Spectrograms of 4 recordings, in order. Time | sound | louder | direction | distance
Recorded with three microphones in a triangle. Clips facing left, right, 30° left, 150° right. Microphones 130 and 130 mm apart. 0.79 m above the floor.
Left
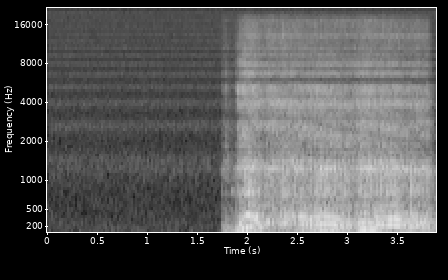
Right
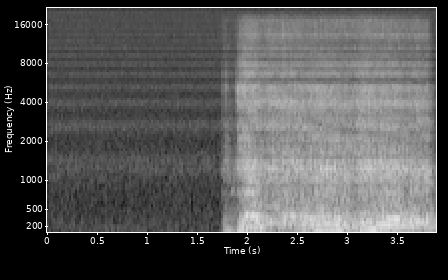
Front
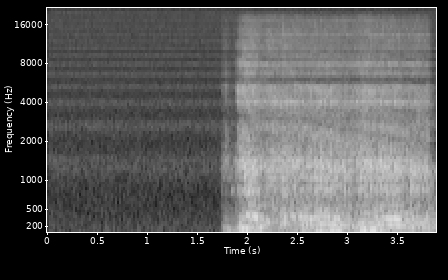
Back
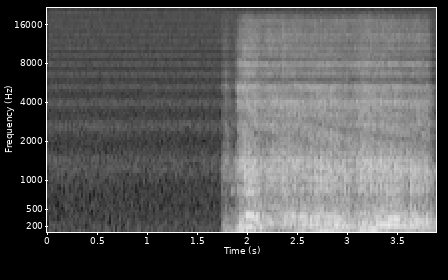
1.7 | a zipper | left 1 dB, back 3 dB | 130° left | 0.8 m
